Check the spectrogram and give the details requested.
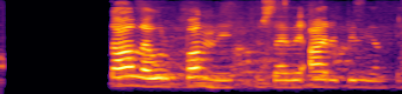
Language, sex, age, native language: Icelandic, male, 11, Icelandic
